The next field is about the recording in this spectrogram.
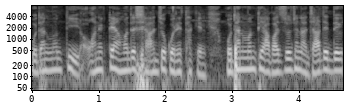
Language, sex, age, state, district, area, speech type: Bengali, male, 60+, West Bengal, Paschim Medinipur, rural, spontaneous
